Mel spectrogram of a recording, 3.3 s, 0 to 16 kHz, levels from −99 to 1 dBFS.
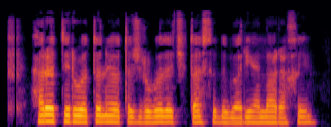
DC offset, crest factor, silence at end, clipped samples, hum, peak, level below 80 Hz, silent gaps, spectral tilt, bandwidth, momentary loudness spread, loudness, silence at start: under 0.1%; 18 dB; 0.15 s; under 0.1%; none; -6 dBFS; -72 dBFS; none; -6.5 dB/octave; 11 kHz; 9 LU; -23 LUFS; 0.1 s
